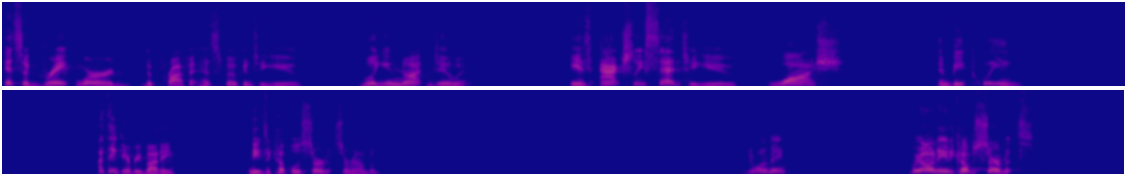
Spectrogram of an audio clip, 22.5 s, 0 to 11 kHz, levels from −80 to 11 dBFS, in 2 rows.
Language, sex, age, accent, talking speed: English, male, 40-59, American, 125 wpm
